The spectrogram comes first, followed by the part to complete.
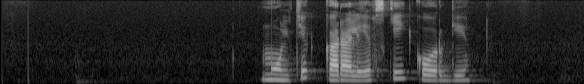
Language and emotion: Russian, neutral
